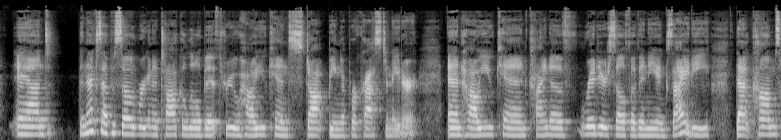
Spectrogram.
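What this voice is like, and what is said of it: Sick-sounding voice. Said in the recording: “you can probably hear it in my voice, but I am getting over a cold ... you're going to hear my voice sounding like this”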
